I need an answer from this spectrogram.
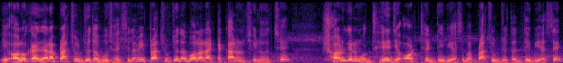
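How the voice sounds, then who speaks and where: A young man teaching an online class, explaining quickly and asking many rhetorical questions. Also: a little high, a little mellow.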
